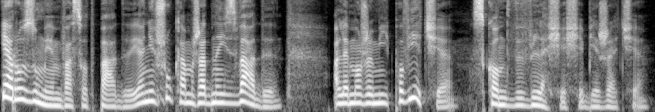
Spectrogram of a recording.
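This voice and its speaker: Tearful little bee pleading in rhyme, a lady reading it, lively up and down voice. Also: low voice, normal speed, no room sound, clean studio sound, exaggerated voice. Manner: pleading, rhyming lines. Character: small worried female bee, tearful.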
